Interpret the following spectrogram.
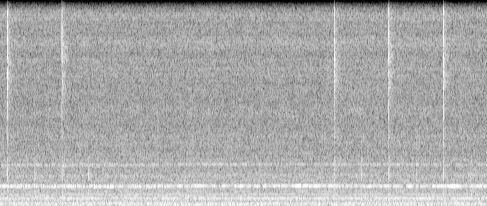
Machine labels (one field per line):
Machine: valve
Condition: normal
